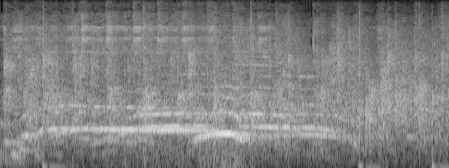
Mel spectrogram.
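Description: Dense applause from a crowd, loud and continuous, with voices calling out over the clapping.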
